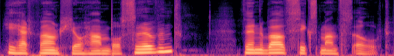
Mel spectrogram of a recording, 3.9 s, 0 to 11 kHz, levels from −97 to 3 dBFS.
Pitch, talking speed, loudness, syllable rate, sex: 125 Hz, 165 wpm, -18 LUFS, 4.4 syllables/s, male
